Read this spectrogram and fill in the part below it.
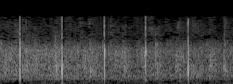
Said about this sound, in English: Give the Lord one more hand clap of praise if you love him tonight.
